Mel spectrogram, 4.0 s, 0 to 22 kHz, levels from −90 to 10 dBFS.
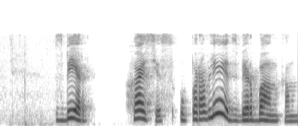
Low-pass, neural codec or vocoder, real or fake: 7.2 kHz; codec, 16 kHz, 16 kbps, FunCodec, trained on Chinese and English, 50 frames a second; fake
